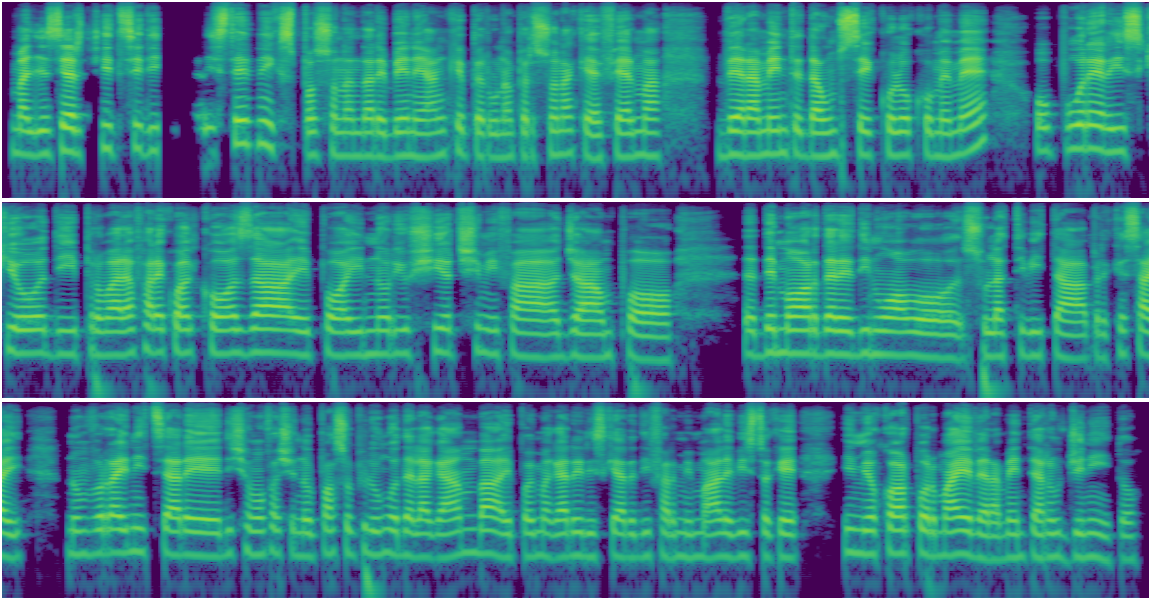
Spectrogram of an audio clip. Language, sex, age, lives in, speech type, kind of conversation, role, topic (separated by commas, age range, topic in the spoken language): Italian, female, 40-44, Italy, conversation, advice, user, Come posso superare la mancanza di motivazione per iniziare o mantenere l’allenamento?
